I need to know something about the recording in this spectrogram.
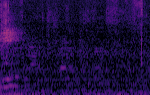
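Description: Near silence: faint steady low hum of room tone.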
